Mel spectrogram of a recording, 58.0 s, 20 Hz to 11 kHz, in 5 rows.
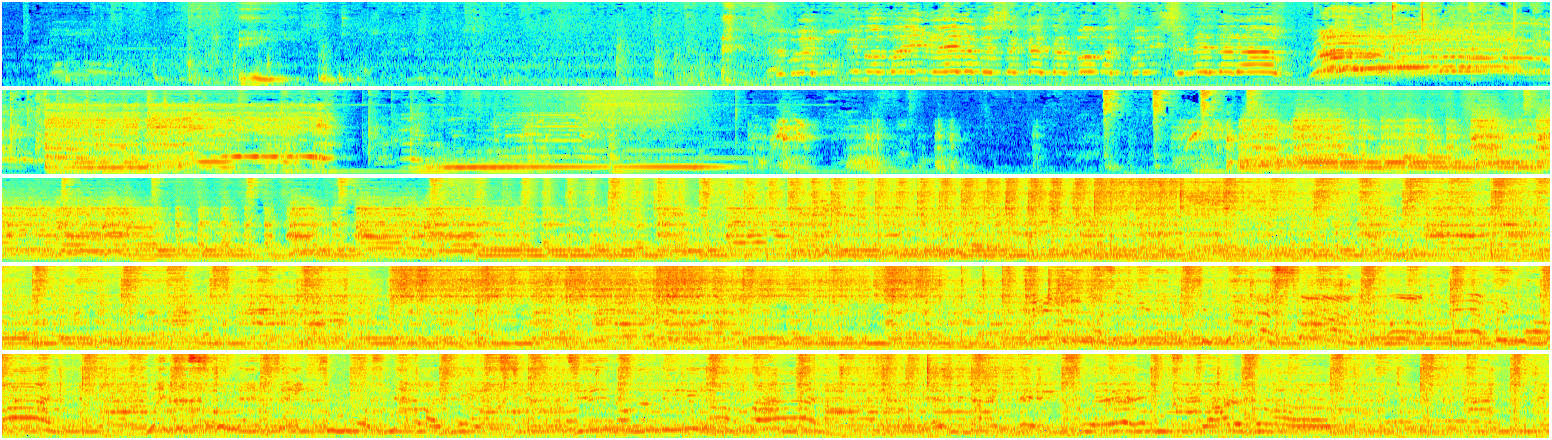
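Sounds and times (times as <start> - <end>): rock band playing live: 11.9 - 18.9, 19.8 - 58.0.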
